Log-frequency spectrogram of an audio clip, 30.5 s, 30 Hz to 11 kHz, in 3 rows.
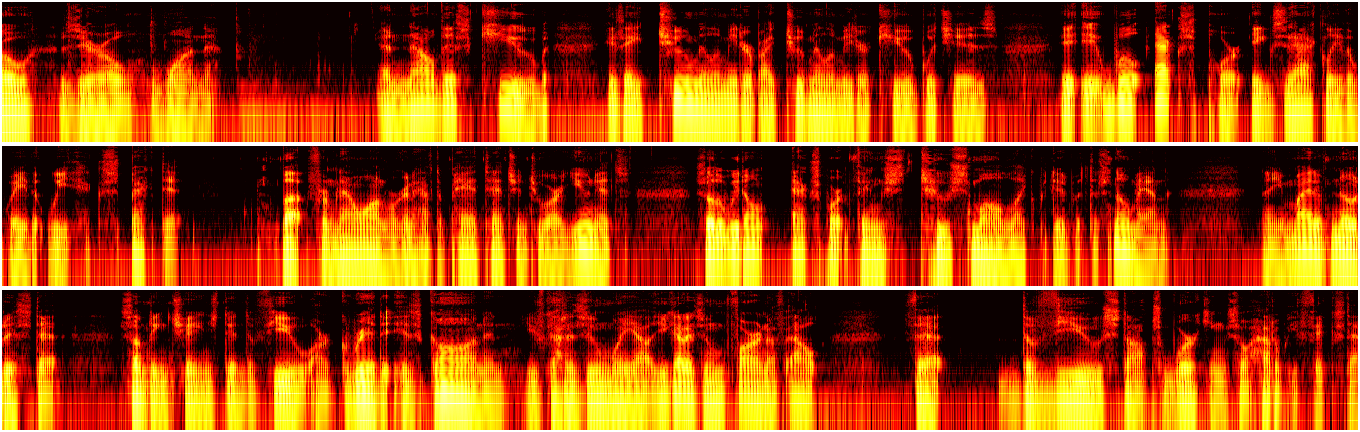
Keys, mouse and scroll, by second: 4.6-6.5 middle drag, 7.0-7.5 scroll down 3, 7.5-9.3 scroll up 2, 10.3 scroll down 3, 11.2-12.3 scroll up 2, 19.0-19.9 scroll up 1, 19.9-22.2 middle drag, 22.5-24.4 scroll down 11, 24.4-26.7 scroll up 10, 26.7 scroll down 2, 27.3-27.8 scroll up 2, 27.8-28.3 scroll down 2, 28.7-29.8 middle drag.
